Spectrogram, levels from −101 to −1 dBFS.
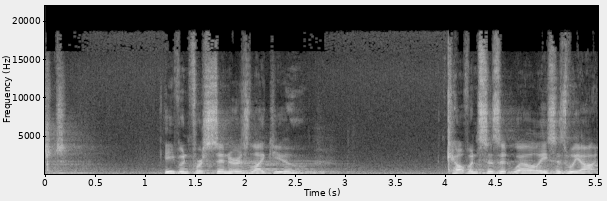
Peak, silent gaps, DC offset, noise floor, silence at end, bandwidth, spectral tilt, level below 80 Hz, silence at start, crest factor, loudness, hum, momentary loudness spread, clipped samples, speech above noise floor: -4 dBFS; none; under 0.1%; -42 dBFS; 0 s; 19 kHz; -5 dB/octave; -54 dBFS; 0 s; 18 dB; -20 LUFS; none; 18 LU; under 0.1%; 23 dB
